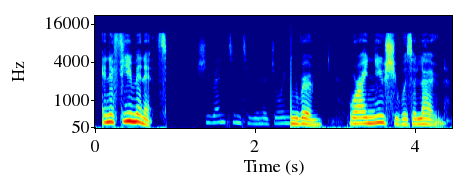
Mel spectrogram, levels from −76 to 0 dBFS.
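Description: From 0.89 s to 2.45 s the speech collapses when heard in mono, dropping by about 27 dB to a faint trace before returning at full level. The likely cause is one channel inverted: one side of the stereo pair has its polarity flipped, so the centred speech, identical in both channels, cancels itself on summing, leaving only the small differences between left and right.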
